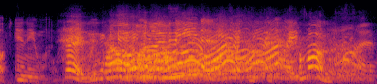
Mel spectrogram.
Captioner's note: chattering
